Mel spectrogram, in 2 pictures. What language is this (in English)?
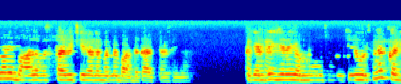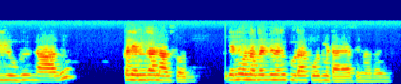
Punjabi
